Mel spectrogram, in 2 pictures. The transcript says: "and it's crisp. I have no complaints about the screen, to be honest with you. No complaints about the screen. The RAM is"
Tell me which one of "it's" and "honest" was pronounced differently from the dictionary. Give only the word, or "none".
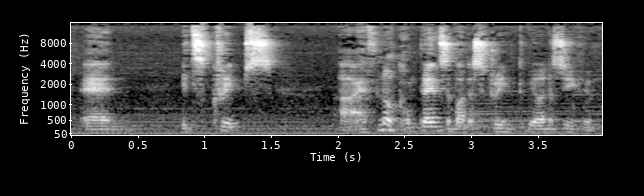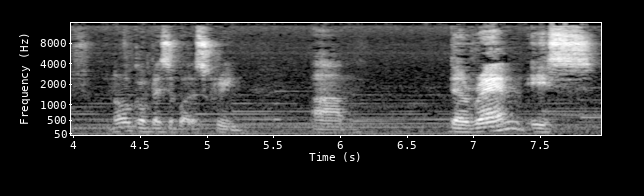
none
